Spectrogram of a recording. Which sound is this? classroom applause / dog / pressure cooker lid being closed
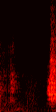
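dog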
